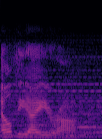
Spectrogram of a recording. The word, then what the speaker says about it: Elvira: Pronunciation, Elvira.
